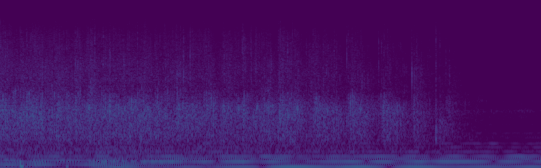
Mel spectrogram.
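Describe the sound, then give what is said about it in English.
A roomful of people at a church service applauds the speaker steadily for several seconds, a dense wash of clapping over a sustained low keyboard chord, before the clapping thins out and fades at the end. “One more time, let's express our appreciation to him.”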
